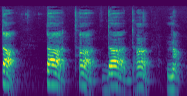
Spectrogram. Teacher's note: तावर्ग का उच्चारण स्थान है दंत, दांत। इसमें जीभ का जो अग्रभाग है वो ऊपरी जबड़े के दांत के पास स्पर्श करता है, इसलिए इन्हें दंत वर्ण कहा जाता है।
